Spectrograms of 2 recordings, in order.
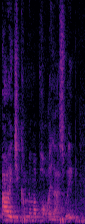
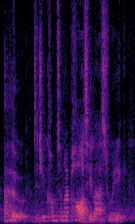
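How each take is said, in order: First: It is said in an ordinary British accent. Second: It is said in a posh upper-class British accent. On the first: The speaker is a normal person. "people who are just normal people, and they might say" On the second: The speaker is a very rich person. "very rich people might say"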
